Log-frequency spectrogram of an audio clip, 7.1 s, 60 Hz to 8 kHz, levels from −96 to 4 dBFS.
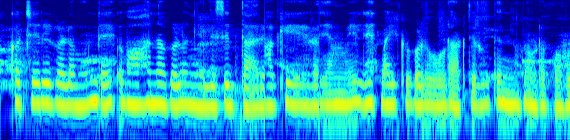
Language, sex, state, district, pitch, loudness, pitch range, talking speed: Kannada, female, Karnataka, Chamarajanagar, 210 Hz, -40 LUFS, 200-220 Hz, 90 wpm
